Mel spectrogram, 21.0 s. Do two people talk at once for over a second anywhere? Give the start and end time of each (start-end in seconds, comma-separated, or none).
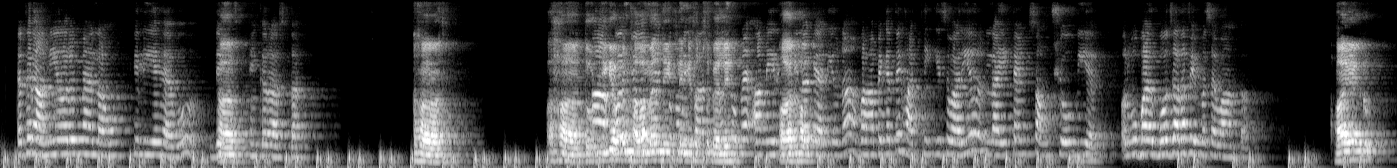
8.9-10.9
